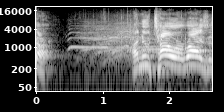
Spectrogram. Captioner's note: applause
